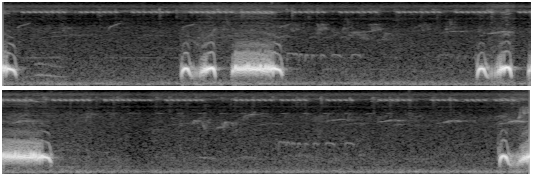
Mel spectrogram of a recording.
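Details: Local spotted dove (tekukur) singing loudly, used as a lure to make other doves call; phrases of two quick low coos then a longer drawn-out coo, repeating about every three seconds, over a faint steady high ticking.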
